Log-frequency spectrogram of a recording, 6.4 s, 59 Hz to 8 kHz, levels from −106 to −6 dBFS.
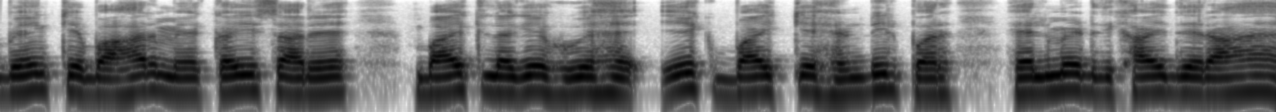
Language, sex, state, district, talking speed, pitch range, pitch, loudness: Hindi, male, Jharkhand, Palamu, 190 wpm, 135-150 Hz, 140 Hz, -12 LUFS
